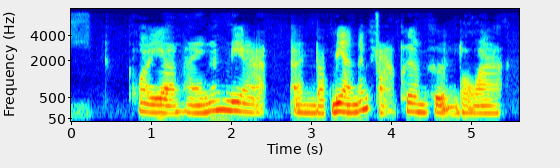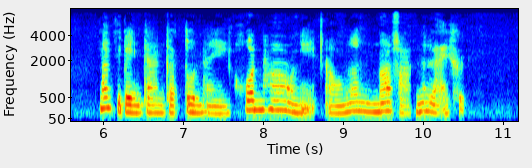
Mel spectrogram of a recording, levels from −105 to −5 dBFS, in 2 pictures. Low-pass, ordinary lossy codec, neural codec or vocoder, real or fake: 7.2 kHz; none; codec, 44.1 kHz, 3.4 kbps, Pupu-Codec; fake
